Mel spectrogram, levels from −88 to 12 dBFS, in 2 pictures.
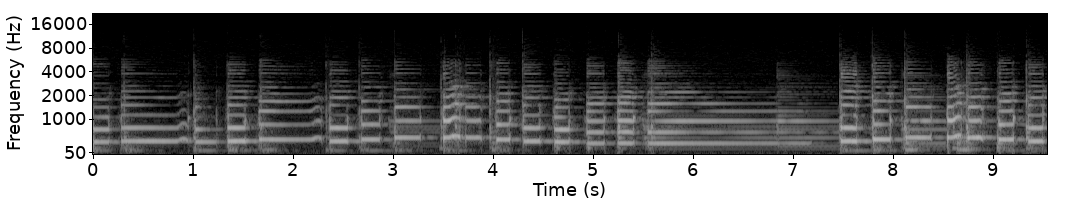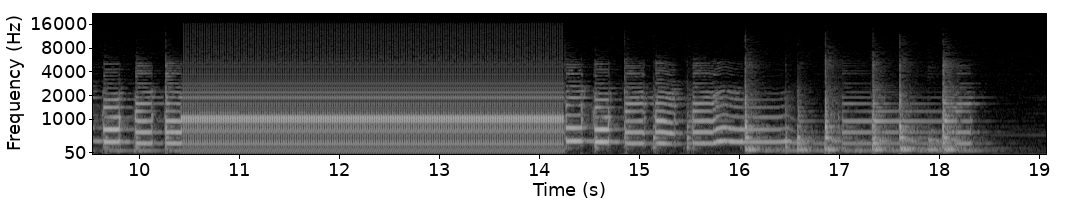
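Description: At 10.44 s the system stalls into a system hang loop: the computer or its audio driver freezes, but the sound hardware keeps replaying the last ring buffer it was given. The same 23.22 ms slice of audio then repeats exactly, well over a hundred times, which fits a 1024-sample buffer. Because the loop is so short, it fuses into a steady, flat buzz at about 43.1 Hz that holds until 14.25 s.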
